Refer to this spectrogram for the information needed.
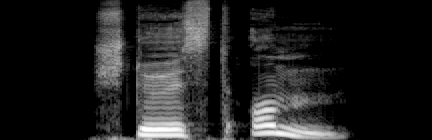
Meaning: second/third-person singular present of umstoßen
- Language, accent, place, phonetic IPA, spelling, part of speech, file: German, Germany, Berlin, [ˌʃtøːst ˈʊm], stößt um, verb, De-stößt um.ogg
